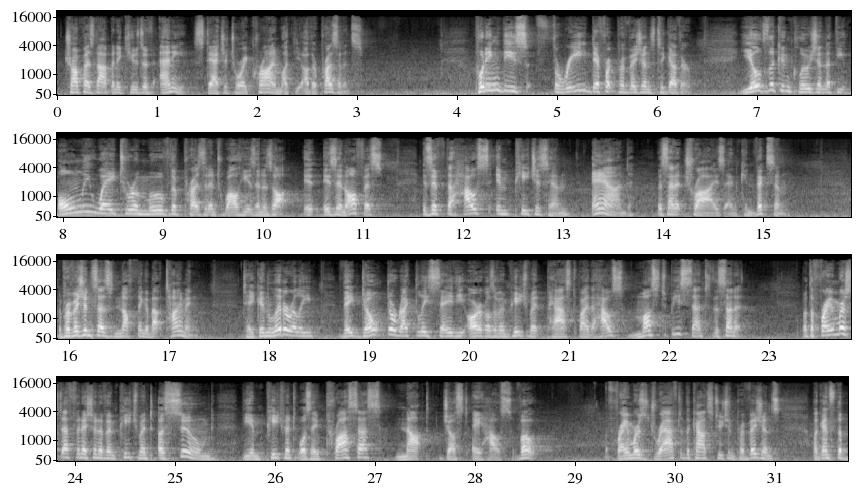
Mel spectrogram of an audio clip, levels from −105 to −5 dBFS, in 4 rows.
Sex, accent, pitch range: male, American, 130-190 Hz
